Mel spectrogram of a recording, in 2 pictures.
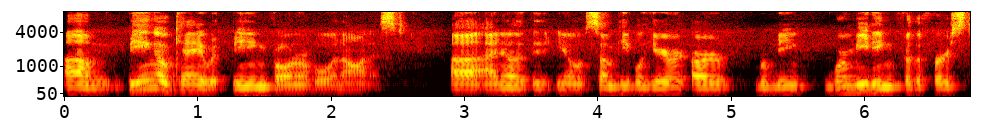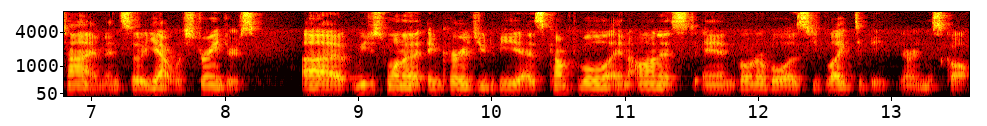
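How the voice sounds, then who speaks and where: Speaking at a fairly quick pace, a man uses a medium pitch with ordinary variation. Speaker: workshop facilitator. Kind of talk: online workshop facilitation. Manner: fast; many fillers and restarts.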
